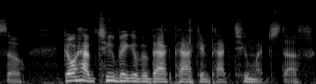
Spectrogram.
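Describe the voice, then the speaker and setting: Vocal fry marks this man's voice. His pitch varies in an ordinary way. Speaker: student. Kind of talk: casual talk to camera. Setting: outdoors. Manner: hesitant, many fillers.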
